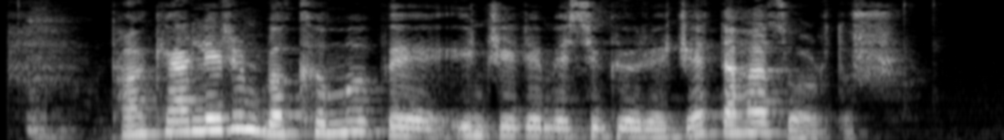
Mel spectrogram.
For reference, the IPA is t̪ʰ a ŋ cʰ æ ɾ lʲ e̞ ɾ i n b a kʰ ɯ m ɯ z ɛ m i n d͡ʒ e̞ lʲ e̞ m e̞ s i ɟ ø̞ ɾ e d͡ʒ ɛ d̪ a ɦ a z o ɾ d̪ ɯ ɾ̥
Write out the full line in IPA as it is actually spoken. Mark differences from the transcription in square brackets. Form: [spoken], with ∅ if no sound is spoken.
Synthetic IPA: t̪ʰ a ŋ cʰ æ ɾ lʲ e̞ ɾ i n b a kʰ ɯ m ɯ [v] ɛ [∅] i n d͡ʒ e̞ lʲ e̞ m e̞ s i ɟ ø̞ ɾ e d͡ʒ ɛ d̪ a ɦ a z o ɾ d̪ [u] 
